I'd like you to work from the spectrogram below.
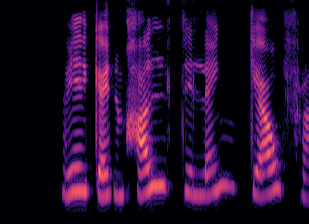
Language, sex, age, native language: Icelandic, male, 9, Icelandic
